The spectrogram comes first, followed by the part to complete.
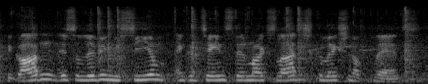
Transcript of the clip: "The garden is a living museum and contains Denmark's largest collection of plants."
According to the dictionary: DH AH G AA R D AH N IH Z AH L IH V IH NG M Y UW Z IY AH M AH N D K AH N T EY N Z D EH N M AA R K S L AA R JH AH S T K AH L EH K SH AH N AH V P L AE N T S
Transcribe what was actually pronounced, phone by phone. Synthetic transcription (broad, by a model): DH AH G AA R D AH N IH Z AH L IH V IH NG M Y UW S IY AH M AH N K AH N T EY N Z D EH N M AA R K S L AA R JH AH S T K AH L EH K SH AH N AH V P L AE N T S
